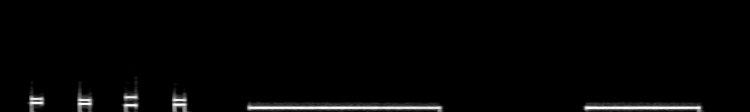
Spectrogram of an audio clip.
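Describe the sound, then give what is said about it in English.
Telephone keypad tones as an outgoing call is dialed: four short, crisp beeps in quick succession, then two long, steady tones separated by a pause. No voices. “All right, here we go. I'm dialing your number right now.”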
